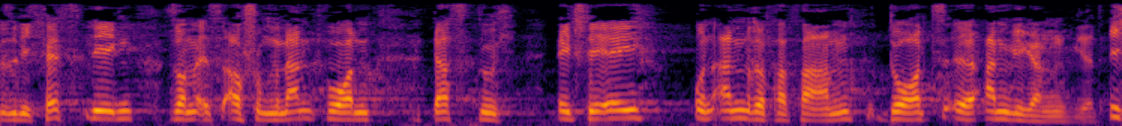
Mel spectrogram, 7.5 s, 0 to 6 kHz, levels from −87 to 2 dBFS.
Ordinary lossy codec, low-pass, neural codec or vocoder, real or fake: none; 5.4 kHz; codec, 16 kHz, 8 kbps, FreqCodec, larger model; fake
